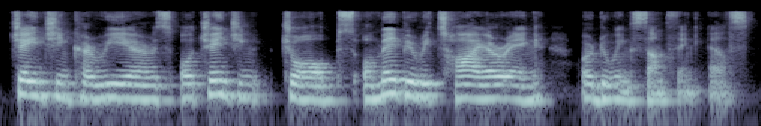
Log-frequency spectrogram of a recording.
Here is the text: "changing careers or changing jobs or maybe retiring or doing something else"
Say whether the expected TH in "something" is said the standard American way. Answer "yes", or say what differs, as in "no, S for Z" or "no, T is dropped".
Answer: yes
